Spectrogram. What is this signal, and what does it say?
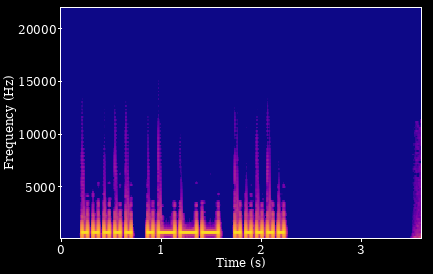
Morse code, heard as a keyed tone, about 22 wpm, 700 Hz. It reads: 5J5
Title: Three Challenging Letter-Number Combinations 22wpm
